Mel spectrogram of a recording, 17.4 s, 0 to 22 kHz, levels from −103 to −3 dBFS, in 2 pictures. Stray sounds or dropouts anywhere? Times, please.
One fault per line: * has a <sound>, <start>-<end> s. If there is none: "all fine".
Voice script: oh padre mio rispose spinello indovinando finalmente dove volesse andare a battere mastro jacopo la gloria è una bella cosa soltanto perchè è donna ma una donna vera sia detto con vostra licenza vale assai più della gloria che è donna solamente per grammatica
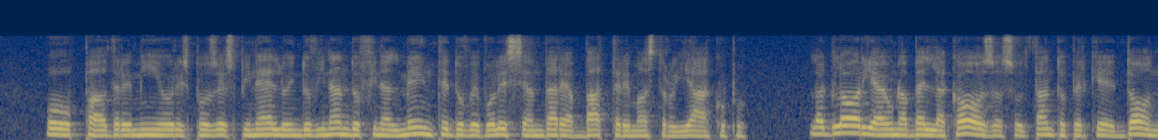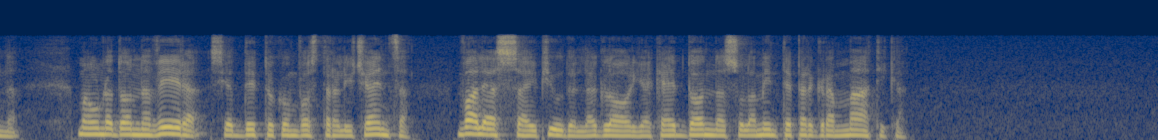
all fine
